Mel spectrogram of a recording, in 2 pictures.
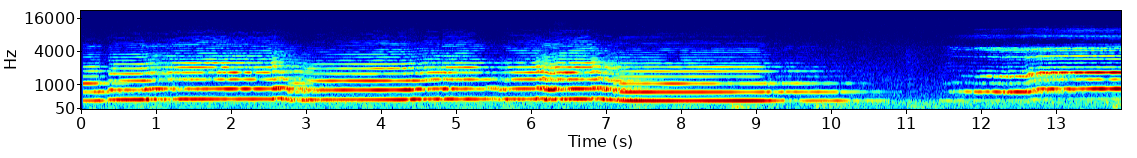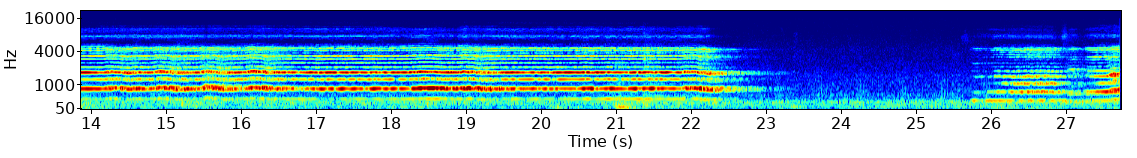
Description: Chanson bulgare des montagnes
Concert a Brugges Festival, Belgique
Pièce musicale inédite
